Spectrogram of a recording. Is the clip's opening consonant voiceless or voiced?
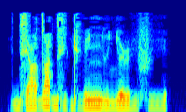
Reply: voiced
